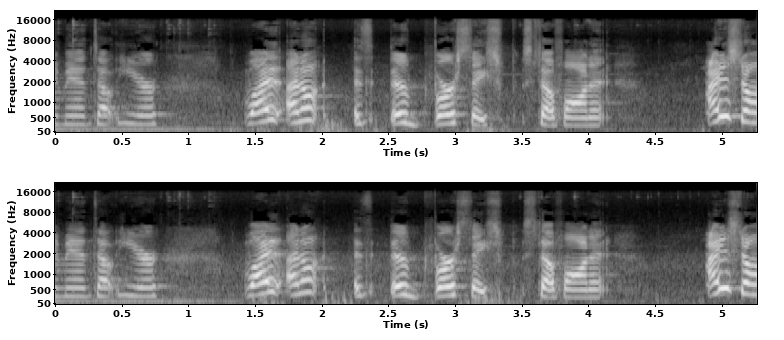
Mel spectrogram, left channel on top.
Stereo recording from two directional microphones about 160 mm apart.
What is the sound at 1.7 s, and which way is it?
Speech, 45° left (ahead or behind).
